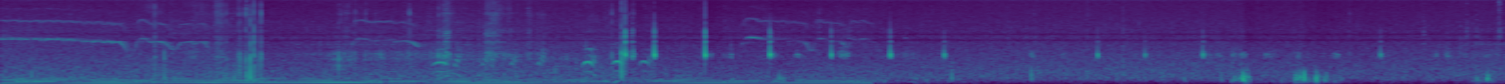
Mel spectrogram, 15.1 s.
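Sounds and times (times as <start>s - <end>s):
low wind or handling rumble: 0.0s - 10.1s.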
